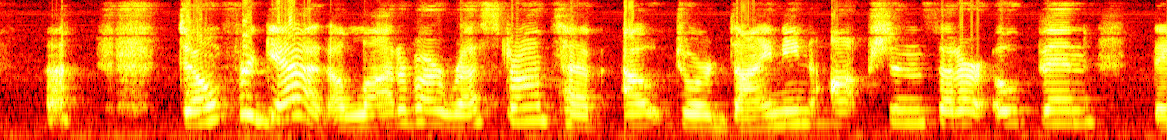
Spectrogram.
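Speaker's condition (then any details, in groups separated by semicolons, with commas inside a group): No condition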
